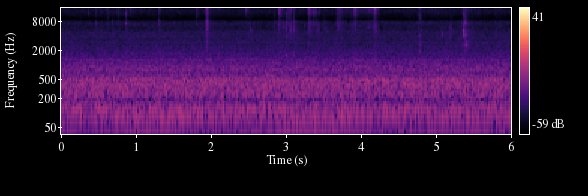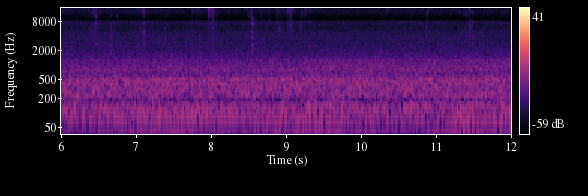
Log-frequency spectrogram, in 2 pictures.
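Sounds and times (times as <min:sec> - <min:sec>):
room hum: 0:00.0 - 0:12.0
fingers picking at food: 0:00.3 - 0:09.5
chewing: 0:01.9 - 0:05.6, 0:06.3 - 0:09.4.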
